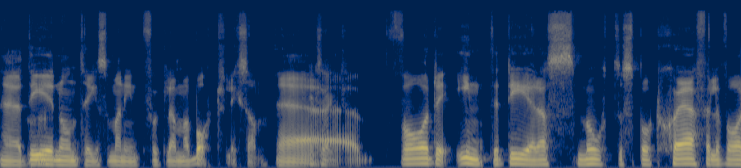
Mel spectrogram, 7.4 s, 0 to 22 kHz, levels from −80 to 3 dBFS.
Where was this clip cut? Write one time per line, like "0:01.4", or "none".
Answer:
0:01.4
0:02.7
